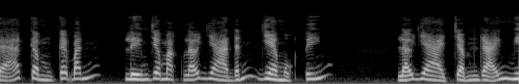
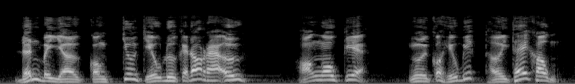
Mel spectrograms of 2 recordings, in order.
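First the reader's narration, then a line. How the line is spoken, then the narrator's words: Loud barked question. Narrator (Vietnamese): Gã lớn tiếng quát hỏi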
